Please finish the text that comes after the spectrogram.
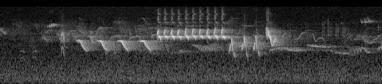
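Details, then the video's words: Nightingale phrase of several down-slurred whistles followed by a rapid trill of short, buzzy repeated notes, then scattered softer notes; faint distant birds sing in the background. "The best Birdsong movie ever starring the Common Nightingale"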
